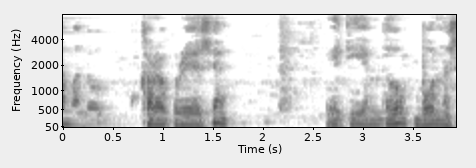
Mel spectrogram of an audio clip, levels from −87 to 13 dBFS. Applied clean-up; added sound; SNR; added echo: classical method WPE with log-MMSE.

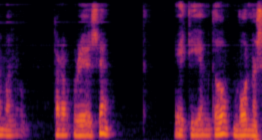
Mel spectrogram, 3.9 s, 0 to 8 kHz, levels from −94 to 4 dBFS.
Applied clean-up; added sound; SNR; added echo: neural mask model DeepFilterNet 3.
